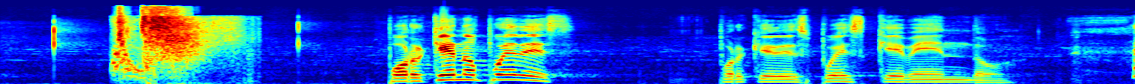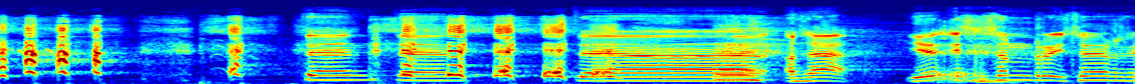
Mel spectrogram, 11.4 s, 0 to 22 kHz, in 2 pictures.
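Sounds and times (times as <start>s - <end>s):
small crisp snaps: 0.2s - 1.6s
whip crack: 0.5s - 1.4s
speech: 2.0s - 3.0s, 3.6s - 5.2s, 7.2s - 11.3s
laughter: 5.4s - 9.8s.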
